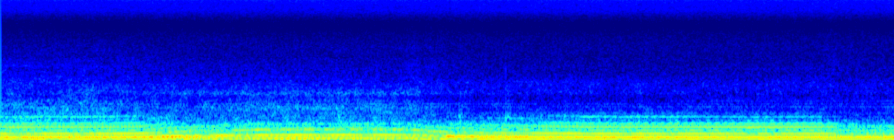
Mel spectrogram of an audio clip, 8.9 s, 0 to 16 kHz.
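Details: Porsche PDCC radial-piston tandem hydraulic pump (Cayenne, Panamera, 911 etc.): steady low hum whose tone dips and climbs with engine speed; normal pump whine, nothing broken, just the nature of the pump.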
